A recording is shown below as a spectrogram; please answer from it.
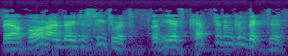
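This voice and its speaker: An actor playing a suave, formal, pompous crime boss in an old radio drama, coolly scheming in a theatrical manner. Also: male voice, a little high, lively intonation, fairly quick. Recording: dull vintage radio recording.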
